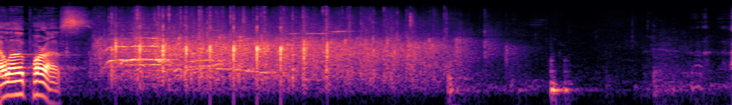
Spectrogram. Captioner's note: applause and Cheering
